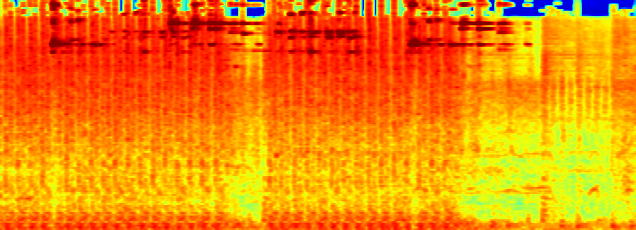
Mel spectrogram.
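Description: RDP machine gun fire from a control tower window: a loud, unbroken stream of rapid shots that rattles on for several seconds and eases slightly near the end.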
